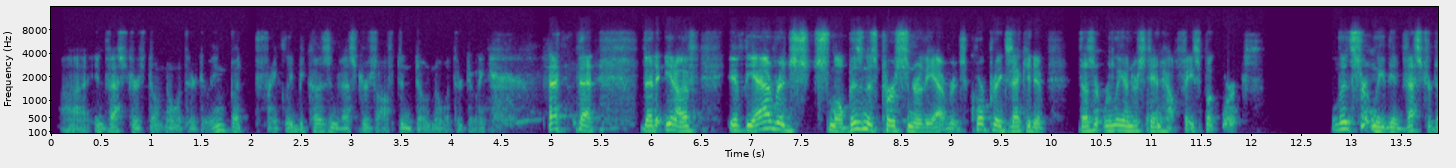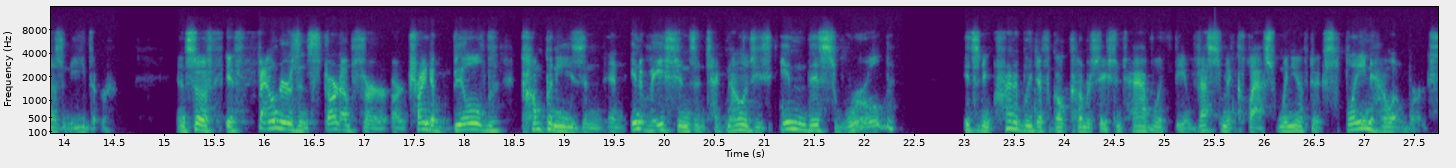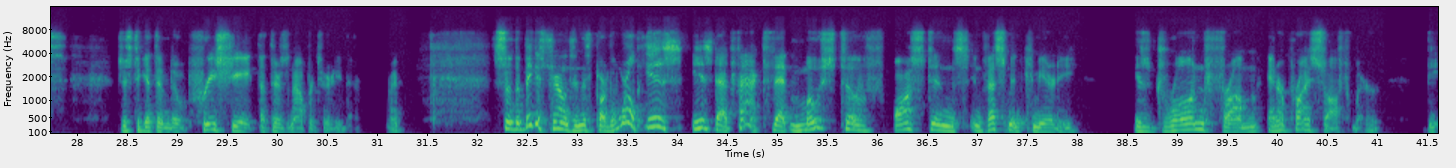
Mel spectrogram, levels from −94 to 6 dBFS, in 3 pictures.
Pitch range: 125-170 Hz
